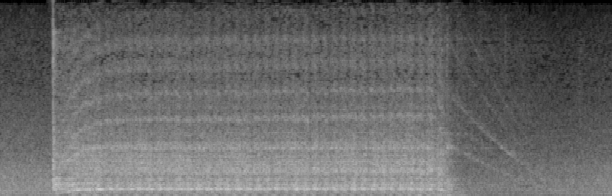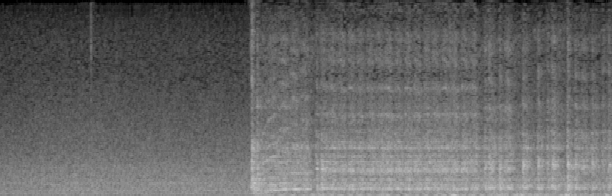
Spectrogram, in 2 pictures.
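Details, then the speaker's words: Rotary-swapped Mazda Miata on its first start, racing beat crank pulley and belts fitted, smoky; rotary catches fast with a busy, even buzz, drops to a softer idle and picks back up cleanly, idling on its own. Normal rotary idle. "idling on her own"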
